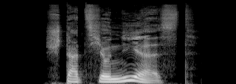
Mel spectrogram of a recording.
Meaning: second-person singular present of stationieren
- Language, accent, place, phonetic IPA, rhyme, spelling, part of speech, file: German, Germany, Berlin, [ʃtat͡si̯oˈniːɐ̯st], -iːɐ̯st, stationierst, verb, De-stationierst.ogg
